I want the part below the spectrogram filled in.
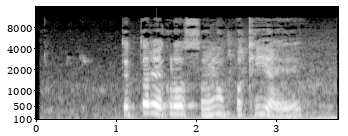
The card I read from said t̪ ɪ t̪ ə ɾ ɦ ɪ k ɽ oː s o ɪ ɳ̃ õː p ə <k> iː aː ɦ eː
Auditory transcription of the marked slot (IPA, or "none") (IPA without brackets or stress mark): kʰ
